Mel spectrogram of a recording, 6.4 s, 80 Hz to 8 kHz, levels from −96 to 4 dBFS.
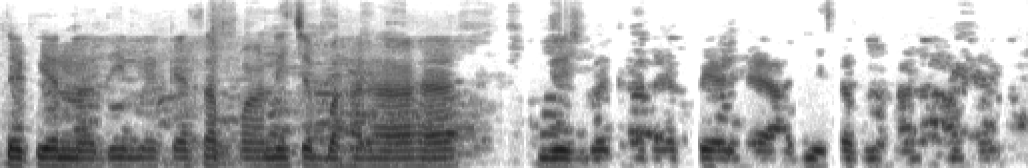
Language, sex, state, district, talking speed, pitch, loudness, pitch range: Hindi, male, Jharkhand, Sahebganj, 185 wpm, 135 Hz, -19 LUFS, 130-140 Hz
